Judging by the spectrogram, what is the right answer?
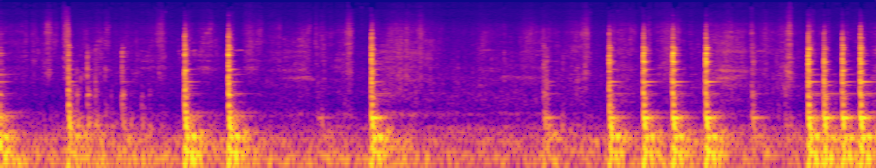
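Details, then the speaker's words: Lada Kalina front suspension knock: irregular sharp metallic knocks as the brake caliper is rocked by hand, caused by worn caliper guide pins; ball joint checked and fine, and the knock is most noticeable over small bumps. "выработка суппортов направляющих. Направляющих суппортов выработка. Вот поэтому так стучит. На мелких кочках особенно замечается хорошо."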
